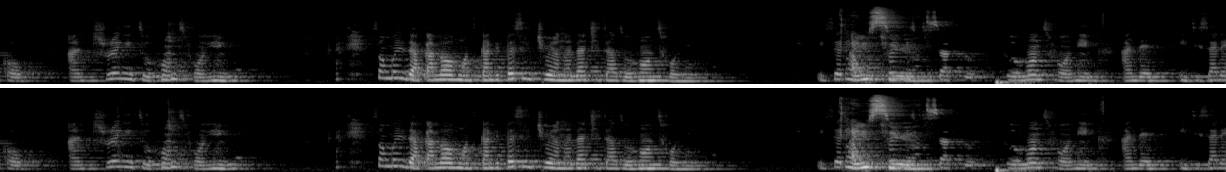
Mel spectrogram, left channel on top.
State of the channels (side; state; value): both; normal; correlation 0.90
